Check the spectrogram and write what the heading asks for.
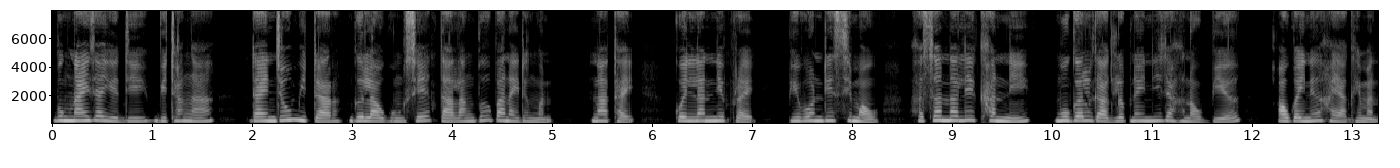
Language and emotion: Bodo, neutral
